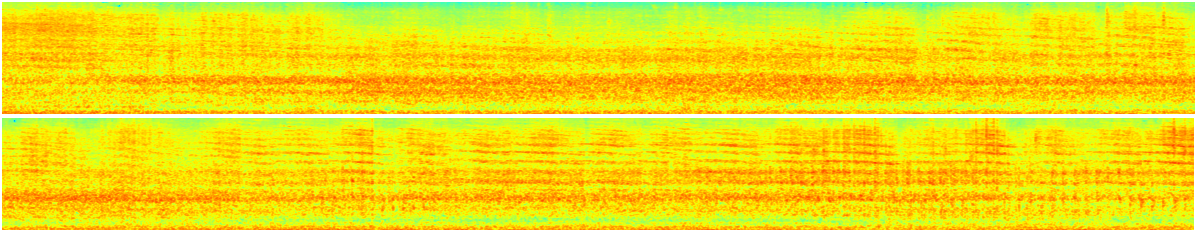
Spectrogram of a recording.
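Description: A train passing at close range, its wheels clicking over the rail joints in a steady, repeating rhythm under a continuous rumble of wheels on rail.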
